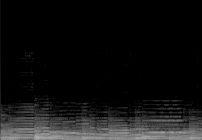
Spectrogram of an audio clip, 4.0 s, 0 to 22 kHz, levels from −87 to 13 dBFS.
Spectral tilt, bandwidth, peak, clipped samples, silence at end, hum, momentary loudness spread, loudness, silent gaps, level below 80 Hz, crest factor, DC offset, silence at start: -8 dB/octave; 6.6 kHz; -10 dBFS; under 0.1%; 0 s; none; 5 LU; -28 LUFS; none; -62 dBFS; 18 dB; under 0.1%; 0 s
